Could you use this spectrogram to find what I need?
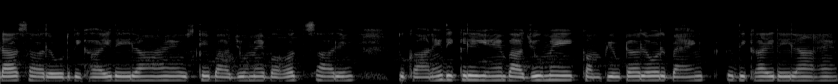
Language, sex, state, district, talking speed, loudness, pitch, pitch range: Hindi, female, Bihar, Sitamarhi, 195 wpm, -34 LUFS, 190 Hz, 185-200 Hz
